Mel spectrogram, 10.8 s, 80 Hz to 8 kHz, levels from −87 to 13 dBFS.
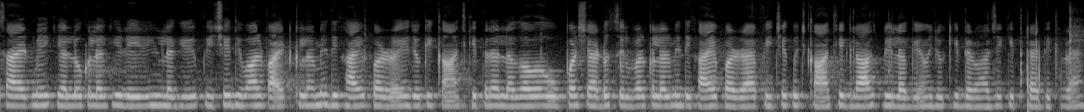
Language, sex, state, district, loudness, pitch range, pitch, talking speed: Hindi, female, Bihar, Lakhisarai, -20 LUFS, 195-205 Hz, 200 Hz, 285 wpm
